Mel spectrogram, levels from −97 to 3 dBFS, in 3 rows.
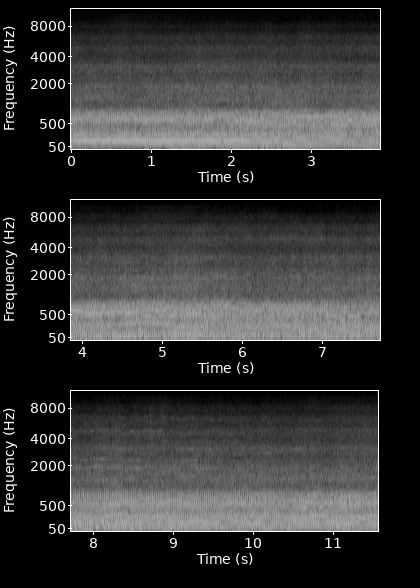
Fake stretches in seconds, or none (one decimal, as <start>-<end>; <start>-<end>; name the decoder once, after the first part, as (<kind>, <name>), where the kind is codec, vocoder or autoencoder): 0.0-7.7 (codec, SNAC); 10.0-11.6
